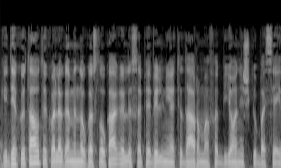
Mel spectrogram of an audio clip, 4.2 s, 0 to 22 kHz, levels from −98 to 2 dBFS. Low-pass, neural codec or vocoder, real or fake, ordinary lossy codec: 19.8 kHz; none; real; MP3, 48 kbps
